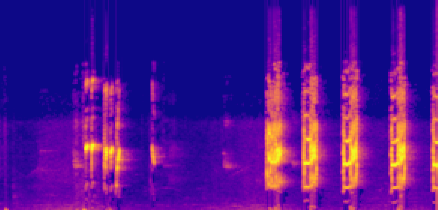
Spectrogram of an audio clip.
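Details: Lovebird, used as a lure to provoke other lovebirds into long ngekek: a few thin high chips, then a series of loud harsh screeches roughly every half second.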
